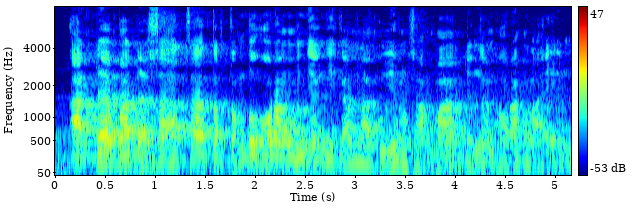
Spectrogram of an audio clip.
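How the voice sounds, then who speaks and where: Man, university lecturer, slow explaining tone, roomy reverberant sound, faint background hum. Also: on the low side. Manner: explains slowly, with frequent "ya" tags. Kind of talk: online music software lecture. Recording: echoey, reverberant room, faint ambient noise.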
